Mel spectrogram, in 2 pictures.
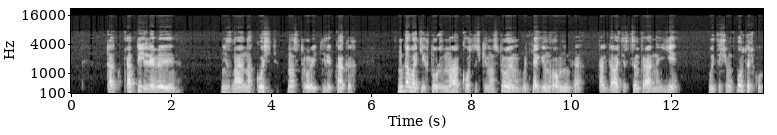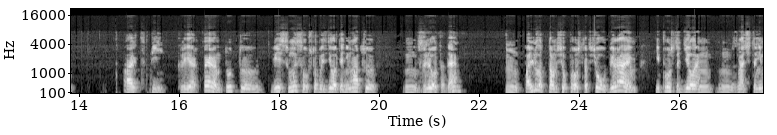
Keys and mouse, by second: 9.2 click, 11.1 click, 11.9 e, 14.2 click, 15.5 alt+p, 17.8 click.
